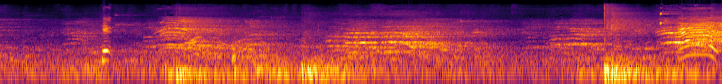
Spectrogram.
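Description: A volleyball thuds off players' arms and hands.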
